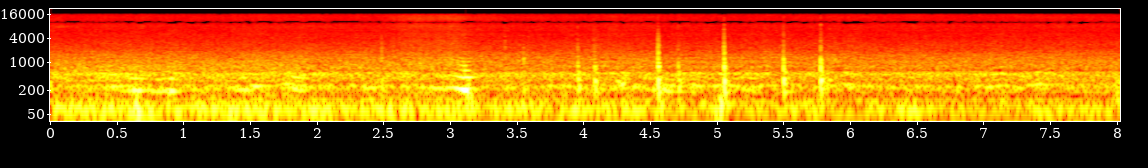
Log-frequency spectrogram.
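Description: Honeybees from an open hive buzzing all around, individual bees droning past close by. A few sharp clicks or taps sound about four to six seconds in.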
